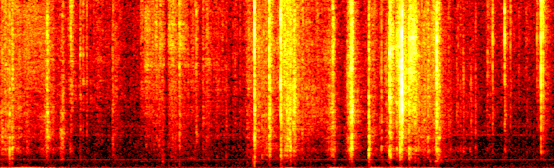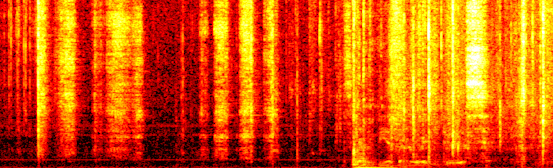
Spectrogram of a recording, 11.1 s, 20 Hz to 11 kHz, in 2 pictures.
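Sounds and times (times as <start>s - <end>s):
card pack wrapper crinkling: 1.5s - 6.3s, 8.1s - 11.0s.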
